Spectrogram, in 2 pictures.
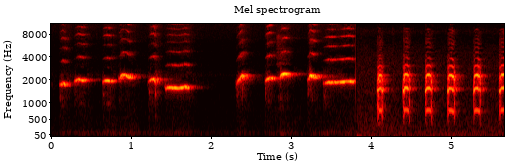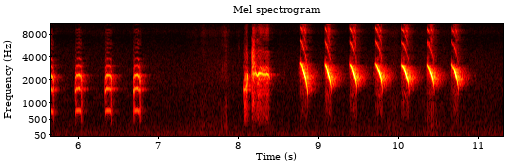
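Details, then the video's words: Tame cockatiel whistles a melodic phrase of slurred notes, then a run of about ten evenly spaced short pulses, followed by a louder series of sharp rising whistled notes repeated quickly, indoors. "A super talented cockatiel"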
